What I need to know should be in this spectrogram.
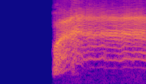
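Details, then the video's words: Cats fighting, offered as a sound effect: a single harsh, high, sustained yowl that starts abruptly after half a second of silence and holds steady, bright and raspy, to the end. "Gato brigando"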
